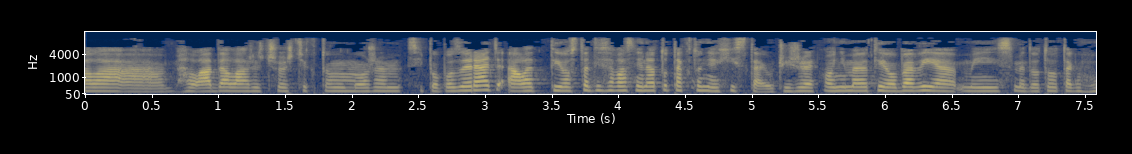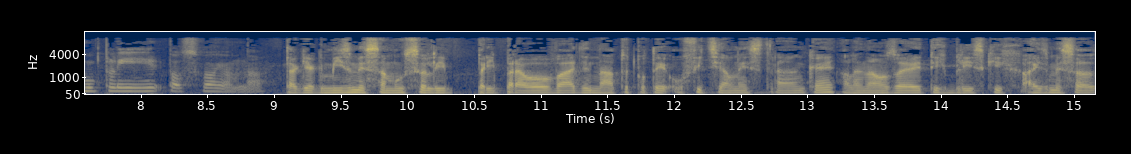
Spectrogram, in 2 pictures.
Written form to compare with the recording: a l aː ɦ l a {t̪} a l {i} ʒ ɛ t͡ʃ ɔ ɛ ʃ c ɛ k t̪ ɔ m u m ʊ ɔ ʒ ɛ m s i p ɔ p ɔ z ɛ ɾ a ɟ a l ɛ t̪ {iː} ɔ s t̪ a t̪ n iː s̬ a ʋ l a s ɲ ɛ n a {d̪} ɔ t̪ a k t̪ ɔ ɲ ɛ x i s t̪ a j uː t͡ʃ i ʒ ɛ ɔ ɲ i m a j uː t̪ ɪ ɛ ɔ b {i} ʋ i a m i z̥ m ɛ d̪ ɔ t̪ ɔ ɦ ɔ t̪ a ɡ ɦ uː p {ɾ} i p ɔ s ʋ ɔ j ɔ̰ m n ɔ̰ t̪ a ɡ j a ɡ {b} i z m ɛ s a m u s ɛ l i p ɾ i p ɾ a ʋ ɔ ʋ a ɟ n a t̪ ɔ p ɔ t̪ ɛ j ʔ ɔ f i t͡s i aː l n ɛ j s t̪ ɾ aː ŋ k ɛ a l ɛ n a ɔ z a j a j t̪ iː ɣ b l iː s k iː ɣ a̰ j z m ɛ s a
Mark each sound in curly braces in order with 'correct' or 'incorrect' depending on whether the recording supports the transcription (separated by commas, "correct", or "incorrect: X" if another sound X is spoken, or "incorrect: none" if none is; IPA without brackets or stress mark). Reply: incorrect: d̪, incorrect: a, correct, incorrect: t̪, incorrect: a, incorrect: l, incorrect: m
